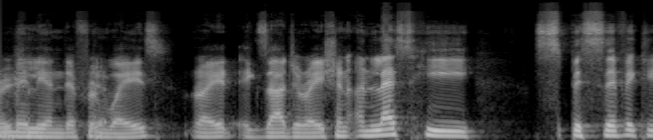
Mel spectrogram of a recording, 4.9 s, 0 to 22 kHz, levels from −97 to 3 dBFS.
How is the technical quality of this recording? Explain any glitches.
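Technically the recording holds up well, with no audible faults anywhere in the signal.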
